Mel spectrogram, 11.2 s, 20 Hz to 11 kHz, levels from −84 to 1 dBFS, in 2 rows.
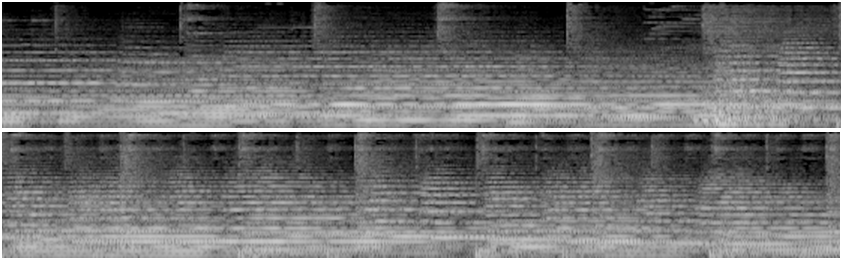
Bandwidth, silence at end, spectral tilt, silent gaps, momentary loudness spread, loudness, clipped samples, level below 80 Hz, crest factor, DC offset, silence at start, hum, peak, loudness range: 11 kHz; 0 s; -5.5 dB/octave; none; 4 LU; -21 LUFS; under 0.1%; -40 dBFS; 14 dB; 0.2%; 0 s; none; -8 dBFS; 1 LU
